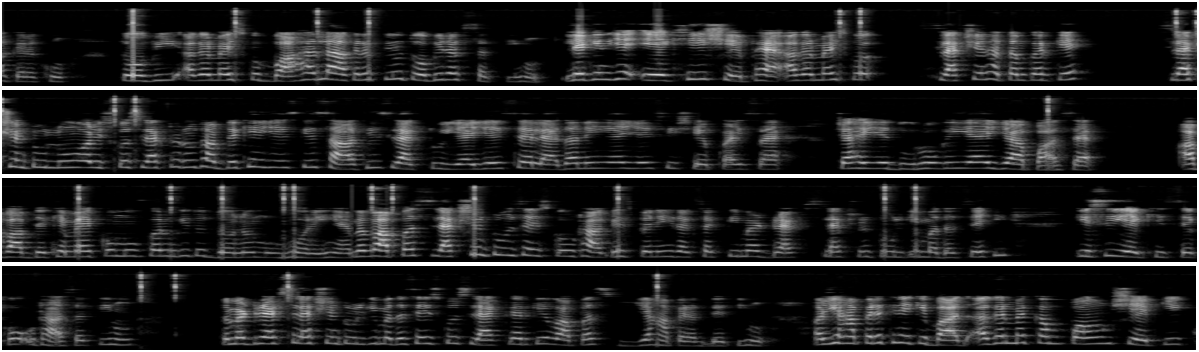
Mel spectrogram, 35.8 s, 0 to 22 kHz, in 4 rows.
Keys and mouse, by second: 6.3 click, 8.9 click, 16.5 click, 27.9 click.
